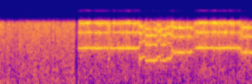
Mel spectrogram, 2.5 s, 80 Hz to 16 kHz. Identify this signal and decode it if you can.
SSTV (slow-scan television), PD 290.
